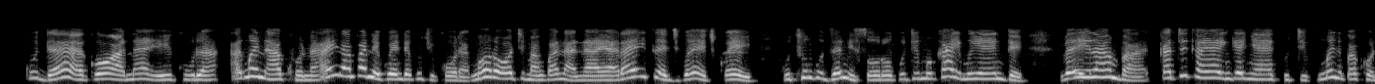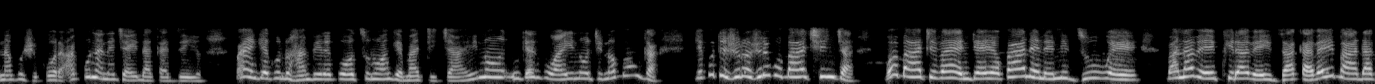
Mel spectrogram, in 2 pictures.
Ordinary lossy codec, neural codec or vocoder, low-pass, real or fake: Opus, 16 kbps; none; 5.4 kHz; real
